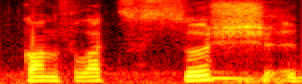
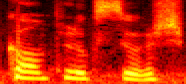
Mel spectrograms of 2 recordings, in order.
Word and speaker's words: Konfluxus: Konfluxus, that's how it's pronounced. Yeah, I pronounced it like that. Yeah, I said it. I said it like konfluksus, but it doesn't have to be pronounced that way.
